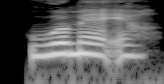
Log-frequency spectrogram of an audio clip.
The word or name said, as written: urmager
